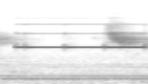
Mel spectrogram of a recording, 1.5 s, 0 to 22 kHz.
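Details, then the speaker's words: R53 Mini that won't start after refuelling: a single clean, high-pitched multimeter continuity beep lasting about a second as the probe touches the engine, confirming a good earth point for electrical testing. "the important thing is is that you should hear a beep so just a quick test we've got the multimeter on you can hear the beep so i've been using this as an earth"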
